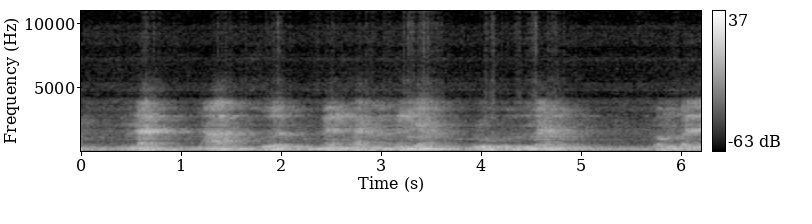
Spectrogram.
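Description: A man speaking: a continuous spoken discourse in Hindi, with no other sound standing out.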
